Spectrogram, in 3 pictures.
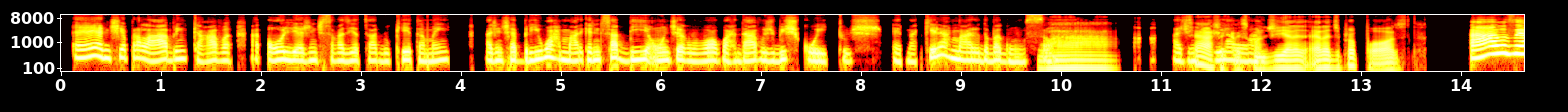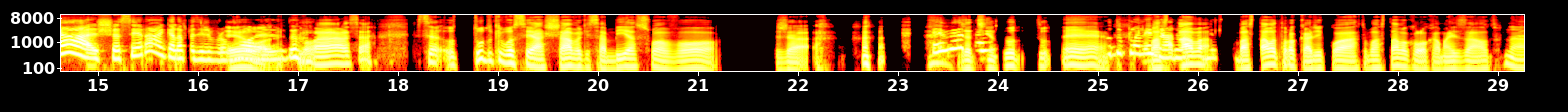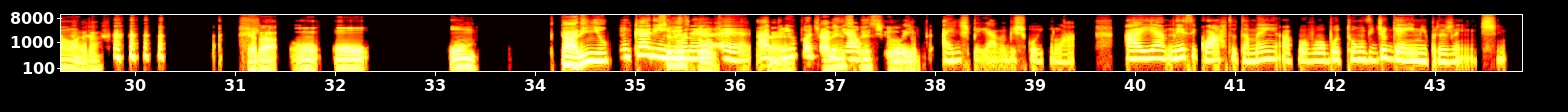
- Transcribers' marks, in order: other background noise; laugh; laugh; laugh
- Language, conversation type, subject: Portuguese, podcast, Qual receita sempre te lembra de alguém querido?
